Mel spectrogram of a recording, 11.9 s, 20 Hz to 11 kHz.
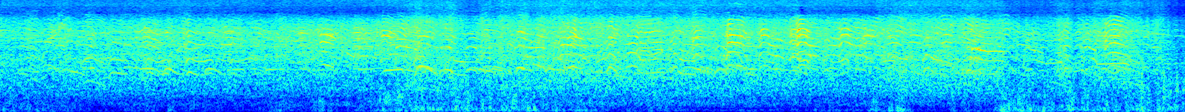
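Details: Black-tailed gulls, parents with chicks, on the Kurosaki coast of Teuri Island, Hokkaido, Japan, 13 June 2021; a dense chorus of overlapping nasal, mewing calls from many birds, steady throughout, with surf and wind rumbling underneath.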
